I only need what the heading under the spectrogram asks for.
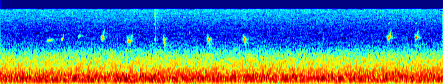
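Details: Bald eagles at their nest in a cottonwood tree in Decorah on an April evening at sunset, with the female and eaglets settling in as the male delivers a fish. High, thin, squeaky notes in a loose series sound over a loud, steady low rumble.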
